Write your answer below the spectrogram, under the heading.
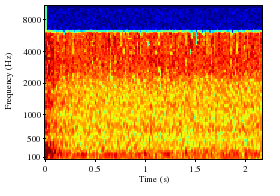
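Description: A steady, faint wet hiss of cars driving through water outside on a rain-soaked road, continuous, with no distinct pass-bys and no voices.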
